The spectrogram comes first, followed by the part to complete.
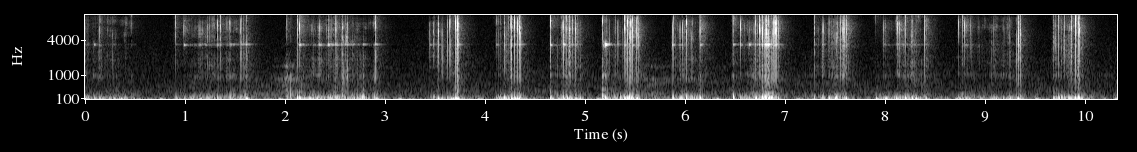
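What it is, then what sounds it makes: Glass candle holder. Long artificial nails tap and scratch a small, hollow, green textured glass candle holder shaped like an owl, which appears empty. The result is a quick run of bright, crisp clicks and rasping scrapes in short bursts, with a faint thin glassy tone underneath and almost no ring after each touch.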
